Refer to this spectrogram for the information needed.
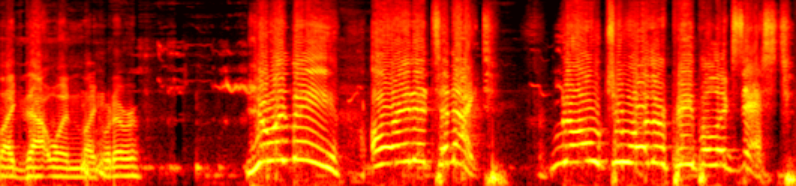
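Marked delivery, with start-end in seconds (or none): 2.0-6.6 way over-the-top promo voice, pitched very high. Doing an impression of Ric Flair. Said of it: "that's my Flair".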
